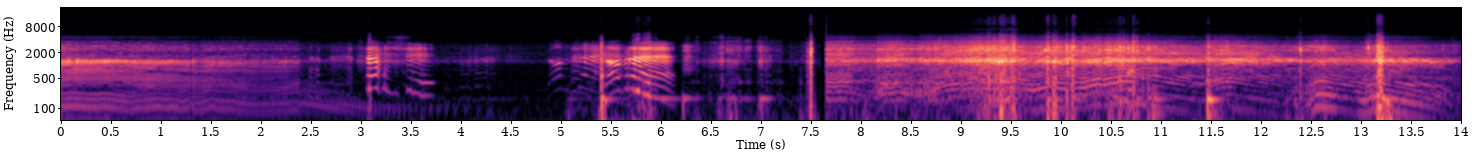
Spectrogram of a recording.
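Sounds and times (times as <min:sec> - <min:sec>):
dirt bike engine revving: 0:00.0 - 0:02.9, 0:07.6 - 0:14.0
sharp knocks: 0:09.9 - 0:11.7.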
